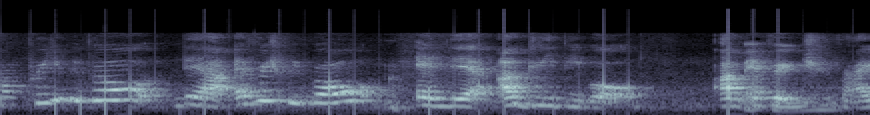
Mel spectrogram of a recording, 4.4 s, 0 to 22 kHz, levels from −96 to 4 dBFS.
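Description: From 0.15 to 4.26 s the speech carries periodic USB or driver dropouts, about every 0.125 s. A blocked bus or driver skips roughly half a millisecond each time, giving steady ticks over the voice. A waveform shows small regular discontinuities, and a spectrogram shows faint evenly spaced vertical lines.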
